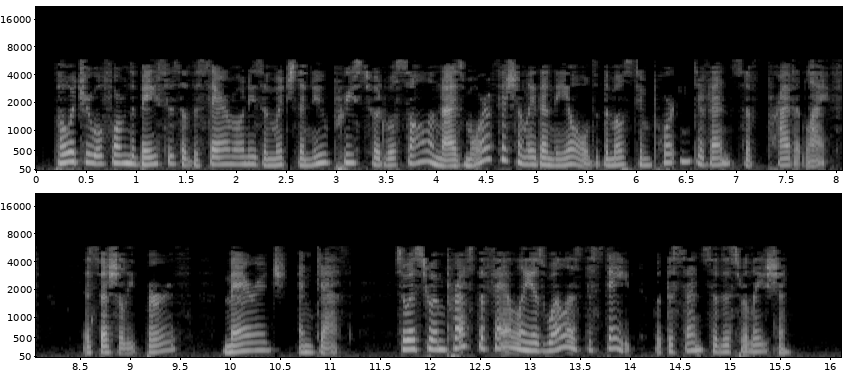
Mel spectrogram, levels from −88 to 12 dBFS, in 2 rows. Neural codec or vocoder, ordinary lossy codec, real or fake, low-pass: none; MP3, 24 kbps; real; 7.2 kHz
